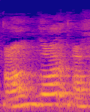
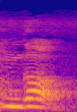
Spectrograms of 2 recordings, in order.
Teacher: अंग और अह जो है, पीछे आपको ग और ह की ध्वनि सुनाई दे रही होगी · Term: अयोगवाह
